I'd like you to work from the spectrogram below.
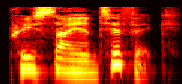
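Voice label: "prescientific", British English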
